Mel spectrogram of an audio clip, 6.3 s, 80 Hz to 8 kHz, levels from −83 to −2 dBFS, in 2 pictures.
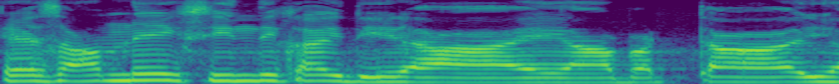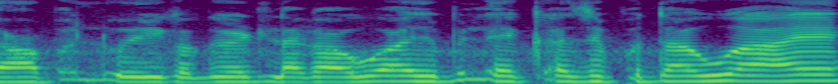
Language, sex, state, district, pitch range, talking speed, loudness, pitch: Hindi, male, Chhattisgarh, Bilaspur, 165-195 Hz, 250 wpm, -18 LUFS, 185 Hz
